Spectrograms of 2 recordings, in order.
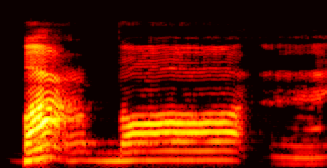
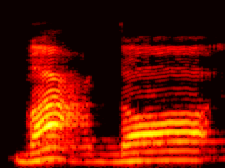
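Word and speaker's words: بَعْدًا: Do-nya berharkat tanwin patah, fathataini, namanya tanwin patah, maka membacanya jangan ba'don tapi ba'do karena berhenti, ada waqaf.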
